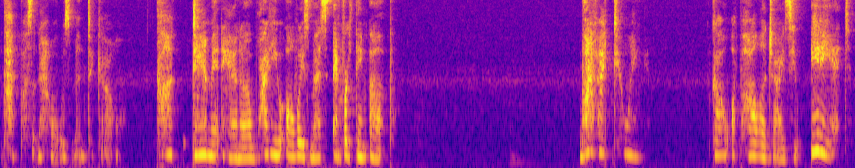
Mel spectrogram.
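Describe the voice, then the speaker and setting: Female, acting wounded but devoted girlfriend in audio roleplay, creaky voice, unhurried, emotional delivery. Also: on the high side, exaggerated voice. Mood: self-reproaching, worried. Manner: emotional, swinging from sharp reproach to tender whispers. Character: hurt, apologetic girlfriend quarrelling with and comforting her partner. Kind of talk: scripted romantic audio roleplay, addressing the listener.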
